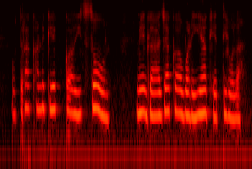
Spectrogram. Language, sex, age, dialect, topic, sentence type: Bhojpuri, female, 25-30, Western, agriculture, statement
